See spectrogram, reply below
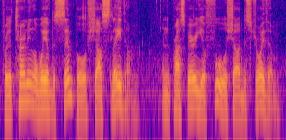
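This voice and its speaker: A man reading a scripture passage aloud at a steady, formal pace. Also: mid-range voice, moderate pace. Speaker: scripture reader.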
